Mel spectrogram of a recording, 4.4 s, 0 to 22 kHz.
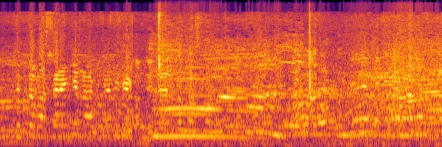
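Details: Sahiwal cattle, bull calves at a farmer's purchase in Chuadanga, Bangladesh, 19 August 2025: a long, steady, low moo that holds its pitch for about three seconds and bends slightly at the end, with human voices and traffic behind.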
